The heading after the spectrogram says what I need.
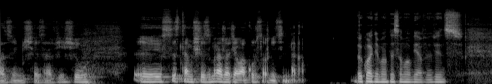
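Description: Right after "system się", at 2.11 s, the pace jumps and stays that way to the end: a time-stretched section running about 1.57 times faster with the pitch unchanged. It sounds rushed, likely from software squeezing the audio by dropping short pieces.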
